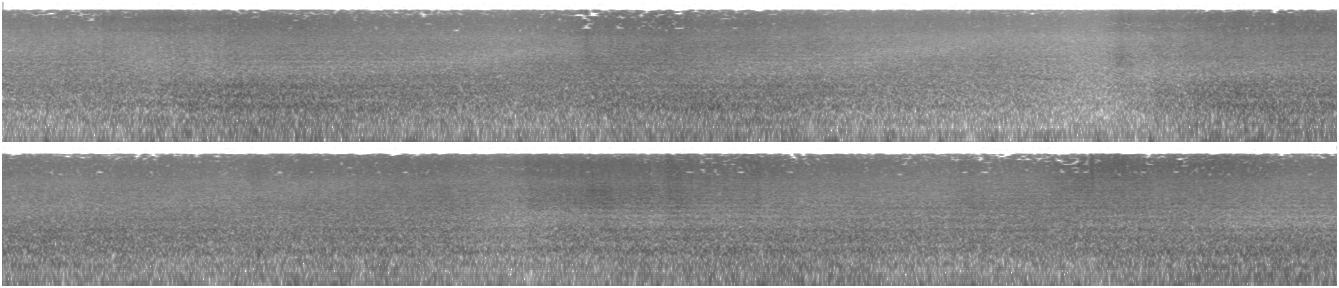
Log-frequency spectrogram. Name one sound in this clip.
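Ocean waves wash steadily onto a beach.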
